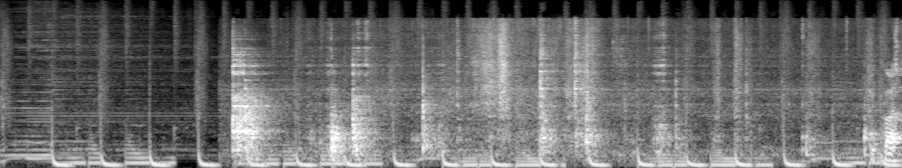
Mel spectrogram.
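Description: Cheese steak filling sizzles and fries in a hot copper-based pan, with steady crackling and repeated stirring or scraping scrapes throughout, getting louder after a quieter start, close up with no talking.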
